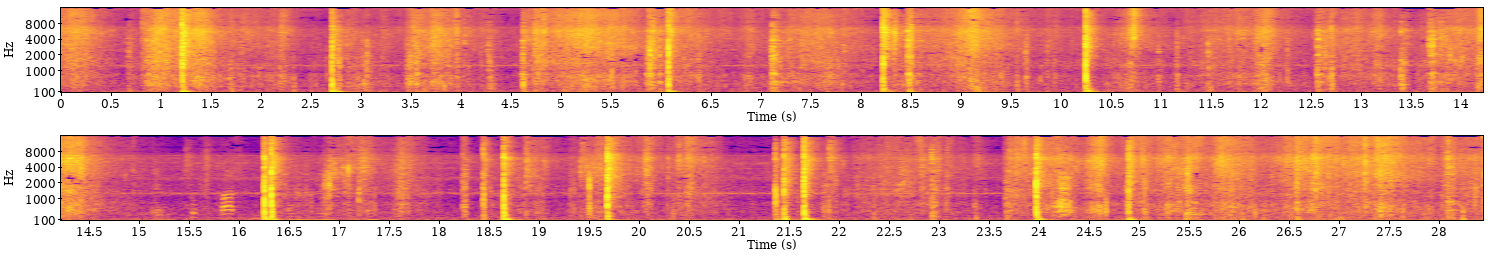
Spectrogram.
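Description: Dry leaves and soil rustle as they are dragged aside.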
